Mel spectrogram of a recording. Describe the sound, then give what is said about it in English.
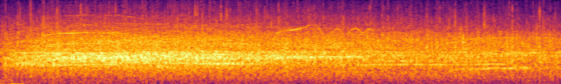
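Steady, loud applause from an in-studio audience getting ready for the new year, a dense wash of many hands clapping at once that holds fairly even for several seconds before easing slightly toward the end. “That is an in-studio clap, too.”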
